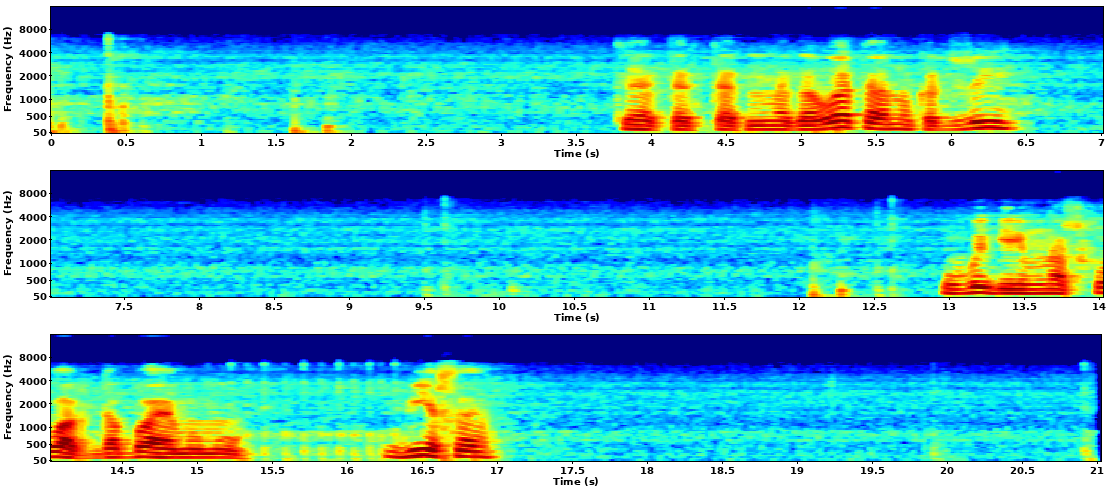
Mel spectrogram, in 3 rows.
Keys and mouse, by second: 1.9 space, 5.4 g, 12.3 space, 12.8 click, 15.4 click, 15.6 click, 16.1 click, 16.3 click, 16.5 click, 16.8 space, 20.2-21.0 drag.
